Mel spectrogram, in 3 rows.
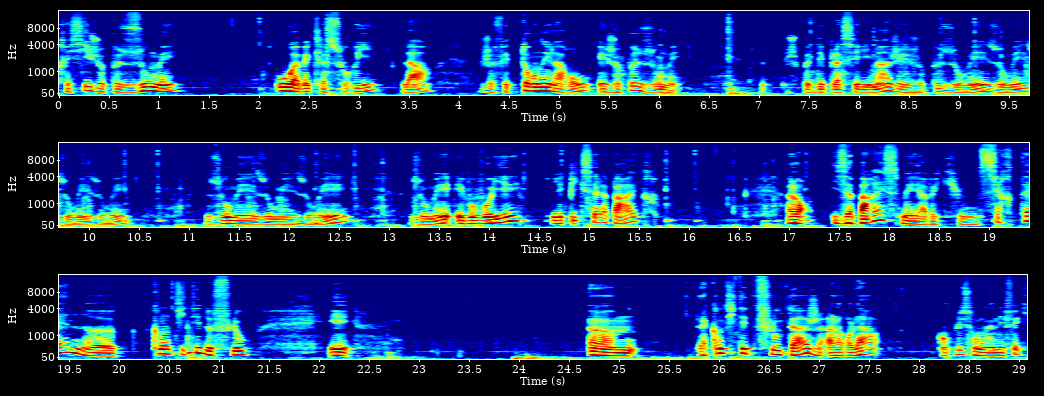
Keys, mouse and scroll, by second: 0.1-1.9 drag, 2.6 click, 4.3 middle click, 4.6 middle click, 5.4 middle click, 5.8 middle click, 6.6 click, 7.6 middle click, 8.0 middle click, 8.3 middle click, 8.7 click, 9.2 middle click, 9.6 middle click, 9.9 middle click, 10.2 click, 10.7-11.9 scroll down 8, 11.9 scroll up 2, 12.2 click, 12.8-13.6 scroll down 6, 13.7 middle click, 14.2 click, 14.8 middle click, 15.2 middle click, 15.7 click, 16.3 middle click, 16.6 middle click, 17.1 click, 18.9-20.4 drag, 26.6-28.3 drag.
